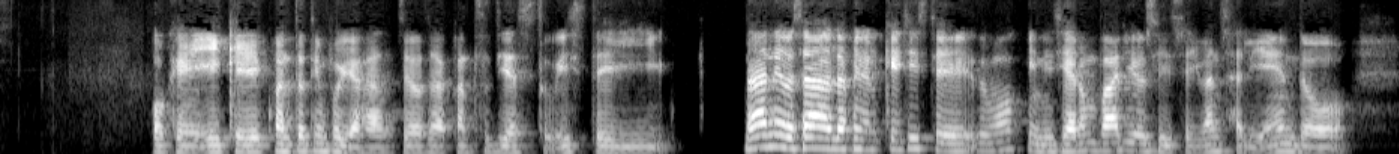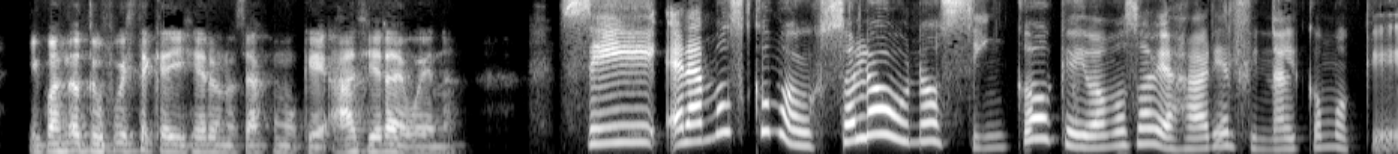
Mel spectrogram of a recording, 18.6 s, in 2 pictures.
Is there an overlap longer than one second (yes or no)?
no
